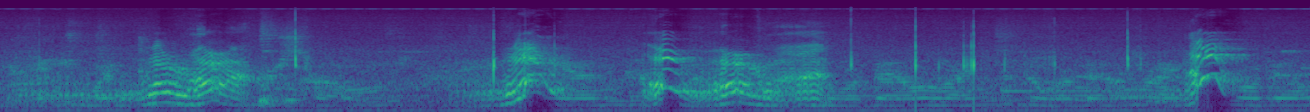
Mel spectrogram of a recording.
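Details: Young puppy giving a series of short, high, arching yips and squeaky whines in small bursts, with gaps of quiet between them, alongside a person speaking and sharp handling clicks.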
